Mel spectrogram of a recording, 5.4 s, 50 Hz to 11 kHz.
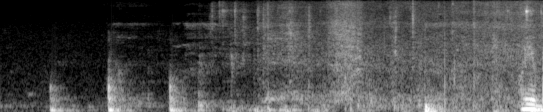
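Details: A male Shiba Inu gives three short, sharp barks about half a second apart at 6 a.m., apparently at his own reflection in a mirror, then a person starts talking.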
